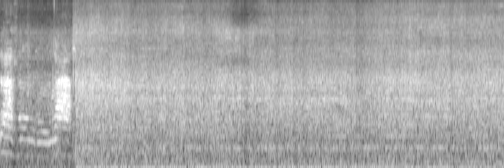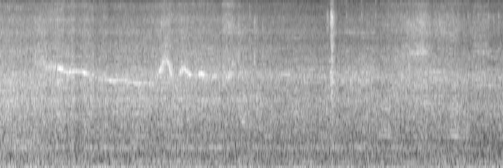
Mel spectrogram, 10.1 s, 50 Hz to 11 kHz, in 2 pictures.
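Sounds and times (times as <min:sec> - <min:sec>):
bus rumble and road noise: 0:00.0 - 0:10.0.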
